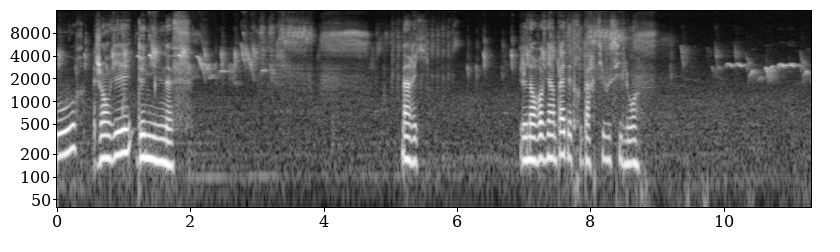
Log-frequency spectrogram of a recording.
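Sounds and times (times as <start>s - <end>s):
speech: 0.0s - 2.4s, 5.2s - 5.6s, 7.0s - 8.9s
small garden birds chirping and trilling: 0.0s - 11.3s
soft outdoor hiss: 1.3s - 6.9s, 7.9s - 11.3s.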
